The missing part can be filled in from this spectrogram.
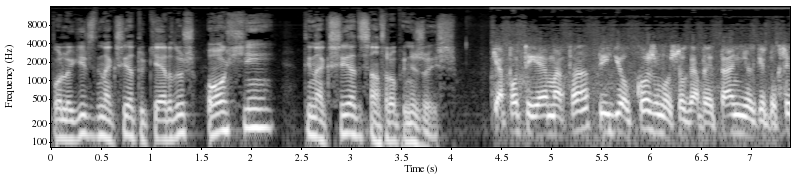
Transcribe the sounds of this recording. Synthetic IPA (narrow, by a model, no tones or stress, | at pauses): po̞lo̞ʝist̪inɐksiɐt̪uce̞ɾðuso̞çi | t̪inɐksiɐt̪̬i̥sɐnθɾo̞pinizːo̞̰ḭs | ceɐpo̞t̪ie̞mɐθɐpiʝe̞oko̞zmo̞st̪o̞ŋɡɐve̞t̪ɐɲio̞cet̪oxɾi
